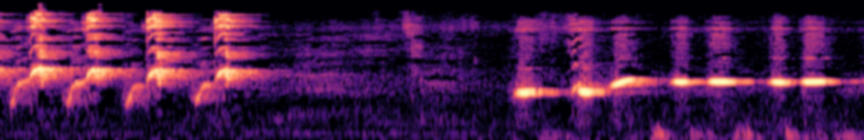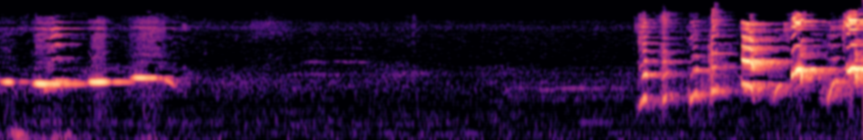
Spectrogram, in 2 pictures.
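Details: Female pet cockatiel that follows her owner through the house: rapid rasping chirps repeated about four times a second, then a rising whistle held steady for two seconds over low knocking, silence, and renewed bursts of harsh chirping.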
